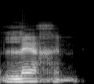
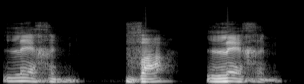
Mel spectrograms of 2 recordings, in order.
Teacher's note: E eu tenho o segol aqui, que são es breves. E o primeiro vai ser pronunciado com mais intensidade. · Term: sílaba tônica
